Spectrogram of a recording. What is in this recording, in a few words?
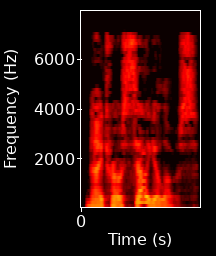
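"nitrocellulose", British English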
